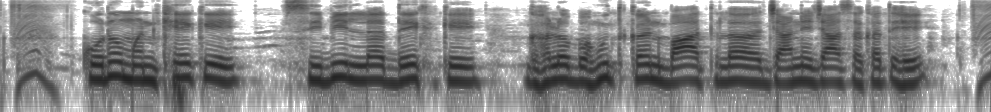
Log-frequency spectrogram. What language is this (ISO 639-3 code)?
hne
